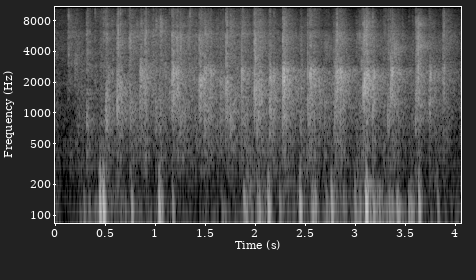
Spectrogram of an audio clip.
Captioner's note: audience applause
